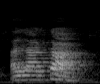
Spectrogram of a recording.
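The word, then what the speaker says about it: à la carte: You will pronounce this a la carte.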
